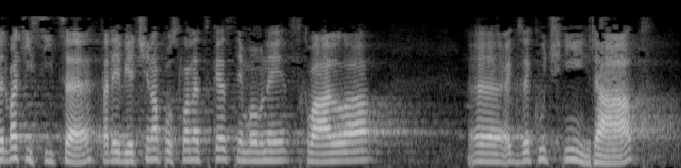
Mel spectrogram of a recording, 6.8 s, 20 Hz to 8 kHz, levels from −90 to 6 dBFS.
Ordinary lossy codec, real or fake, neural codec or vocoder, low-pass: MP3, 24 kbps; real; none; 7.2 kHz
